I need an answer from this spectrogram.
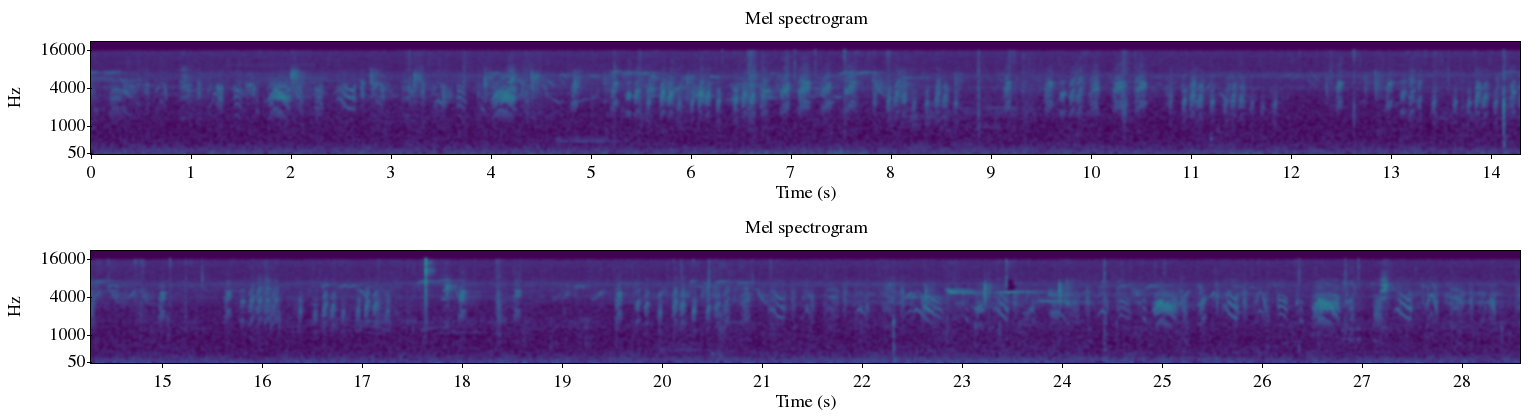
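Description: Faint chorus of many small birds chirping, with short high notes coming thick and fast over a low background rumble. Two sharp clicks sound near the middle.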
